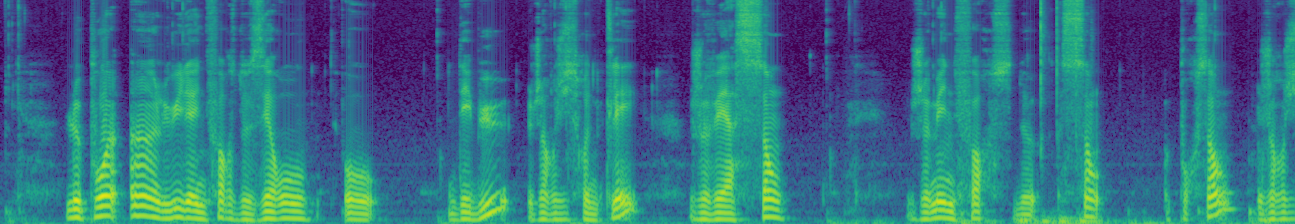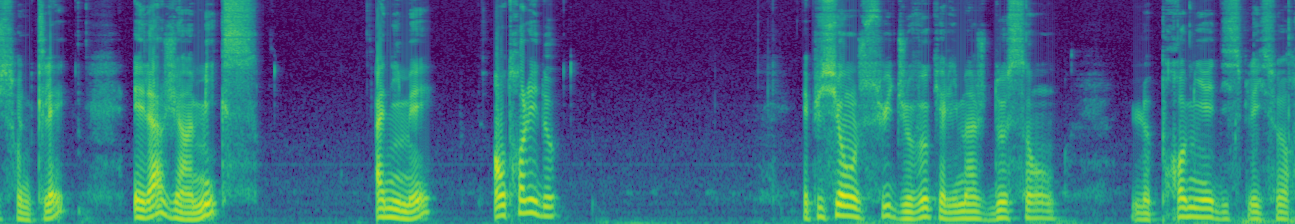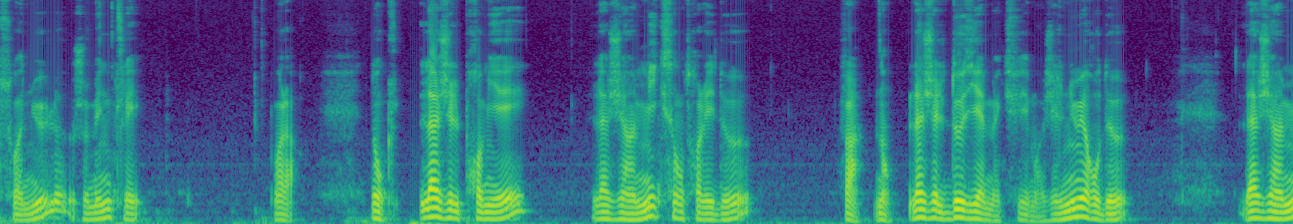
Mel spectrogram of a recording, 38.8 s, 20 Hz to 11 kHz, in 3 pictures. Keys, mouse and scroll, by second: 0.0 click, 1.6 click, 3.4-4.3 drag, 5.4 click, 6.9 click, 9.2 click, 11.9 click, 13.7-23.1 drag, 24.6 click, 26.8 click, 28.4-38.8 drag.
